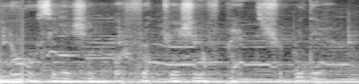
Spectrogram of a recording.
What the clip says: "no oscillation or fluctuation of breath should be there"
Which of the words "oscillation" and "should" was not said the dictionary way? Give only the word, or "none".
none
